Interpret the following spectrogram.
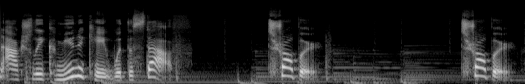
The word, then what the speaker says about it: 트러블: Trouble. Trouble. That's just the English word trouble pronounced Korean style.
